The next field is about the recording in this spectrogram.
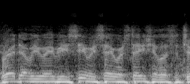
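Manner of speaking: ordinary delivery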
